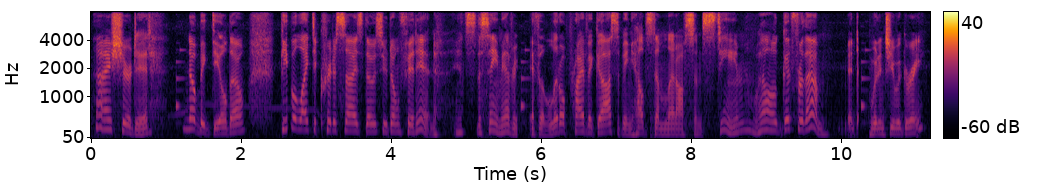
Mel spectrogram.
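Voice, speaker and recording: A man's voice: on the high side, a bit bright. A man playing an easygoing, polite young housekeeper in a video game, speaking courteously with a light playful touch. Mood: breezy, forgiving. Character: easygoing, polite young male housekeeper, good-natured and unflappable. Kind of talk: video game dialogue acting. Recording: game music behind the voice.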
